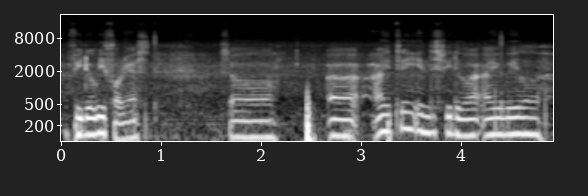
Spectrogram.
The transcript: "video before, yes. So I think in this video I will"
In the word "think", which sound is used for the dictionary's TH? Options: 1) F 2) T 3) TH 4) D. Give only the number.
2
